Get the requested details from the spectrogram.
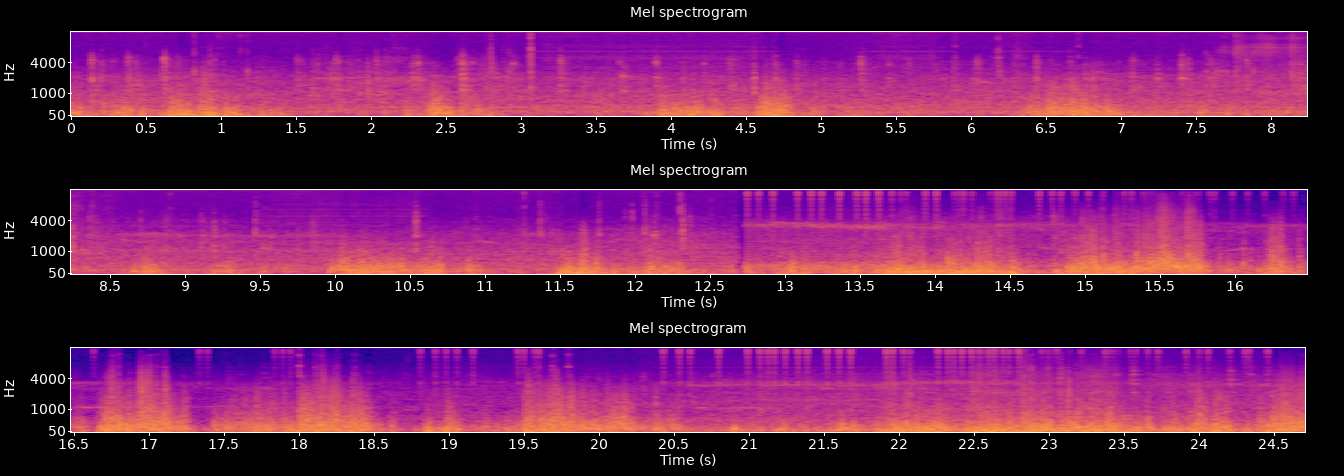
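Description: Wind gusts roar outdoors in bursts.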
